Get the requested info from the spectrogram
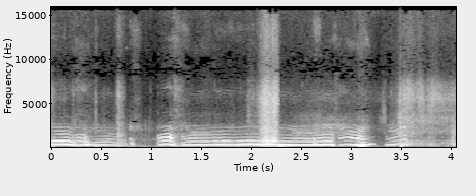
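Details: German Shepherd puppies at their mother's milk, one pup giving long drawn-out whining cries, a sustained level wail of over a second flanked by shorter bent squeals, with faint handling noise.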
